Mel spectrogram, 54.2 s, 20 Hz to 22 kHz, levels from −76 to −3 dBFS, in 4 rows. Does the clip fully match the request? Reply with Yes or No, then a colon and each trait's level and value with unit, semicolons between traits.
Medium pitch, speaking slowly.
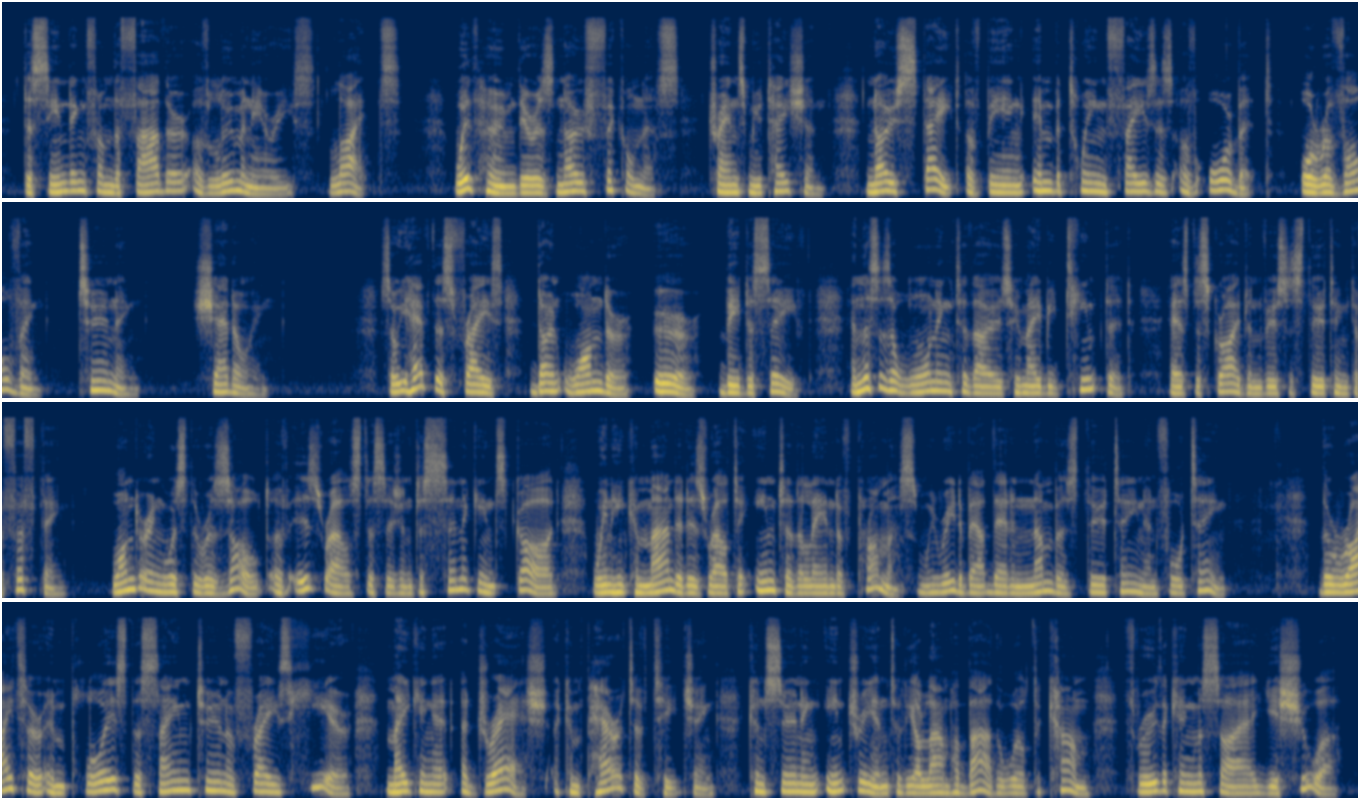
Yes: medium, 155 Hz; slow, 130 wpm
